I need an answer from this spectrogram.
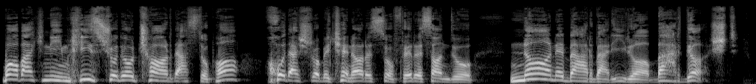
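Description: A male narrator reading a scripted story in a radio drama, his voice fairly high and lively in pitch. The recording is dry and close, with no room sound. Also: dry recording.

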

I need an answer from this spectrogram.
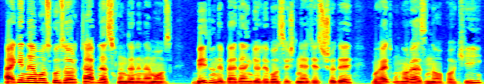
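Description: A patient, earnest young roommate, played by a man in a radio drama, with a mid-pitched voice recorded close and dry. He explains things step by step and sounds mildly exasperated. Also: no room sound, close to an everyday voice.

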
